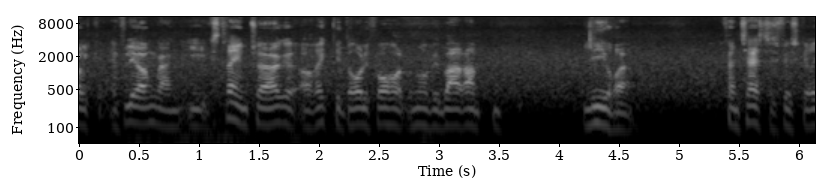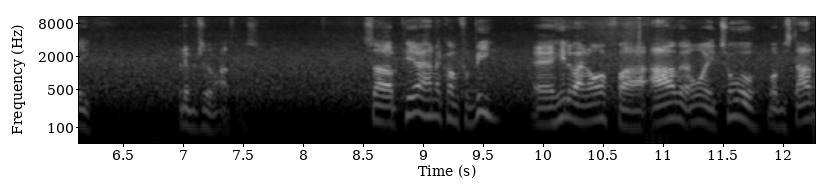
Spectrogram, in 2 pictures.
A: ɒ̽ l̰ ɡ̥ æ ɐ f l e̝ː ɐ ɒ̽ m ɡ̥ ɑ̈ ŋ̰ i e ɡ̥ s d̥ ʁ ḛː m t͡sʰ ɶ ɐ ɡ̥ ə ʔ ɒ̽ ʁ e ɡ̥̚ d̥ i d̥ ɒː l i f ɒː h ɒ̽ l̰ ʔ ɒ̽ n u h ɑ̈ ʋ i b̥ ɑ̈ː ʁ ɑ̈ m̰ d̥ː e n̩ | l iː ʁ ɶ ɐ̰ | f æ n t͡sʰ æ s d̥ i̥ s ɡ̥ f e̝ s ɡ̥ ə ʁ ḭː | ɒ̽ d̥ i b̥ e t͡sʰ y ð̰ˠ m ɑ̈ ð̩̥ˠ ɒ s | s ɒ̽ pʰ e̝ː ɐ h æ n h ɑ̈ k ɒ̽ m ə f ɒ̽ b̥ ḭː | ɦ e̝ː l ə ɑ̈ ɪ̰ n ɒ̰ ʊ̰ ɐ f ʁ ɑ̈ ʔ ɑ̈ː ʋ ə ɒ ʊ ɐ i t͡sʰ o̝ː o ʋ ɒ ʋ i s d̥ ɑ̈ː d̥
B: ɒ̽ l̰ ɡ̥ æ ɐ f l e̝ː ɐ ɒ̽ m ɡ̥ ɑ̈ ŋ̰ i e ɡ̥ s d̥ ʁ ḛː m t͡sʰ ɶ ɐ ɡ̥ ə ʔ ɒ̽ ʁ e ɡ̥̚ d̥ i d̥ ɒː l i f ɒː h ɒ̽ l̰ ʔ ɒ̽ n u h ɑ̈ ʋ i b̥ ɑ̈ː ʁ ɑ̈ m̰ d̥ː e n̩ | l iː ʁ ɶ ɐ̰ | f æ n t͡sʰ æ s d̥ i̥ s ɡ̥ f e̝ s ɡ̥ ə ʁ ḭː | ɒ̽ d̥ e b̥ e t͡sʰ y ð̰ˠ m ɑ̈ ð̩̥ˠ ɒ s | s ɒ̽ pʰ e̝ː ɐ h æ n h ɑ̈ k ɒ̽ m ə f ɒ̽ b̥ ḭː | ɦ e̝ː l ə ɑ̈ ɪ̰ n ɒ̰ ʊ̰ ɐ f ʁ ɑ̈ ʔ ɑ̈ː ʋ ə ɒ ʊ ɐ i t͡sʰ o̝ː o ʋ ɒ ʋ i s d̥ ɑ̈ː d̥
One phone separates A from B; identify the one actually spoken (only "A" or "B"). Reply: B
